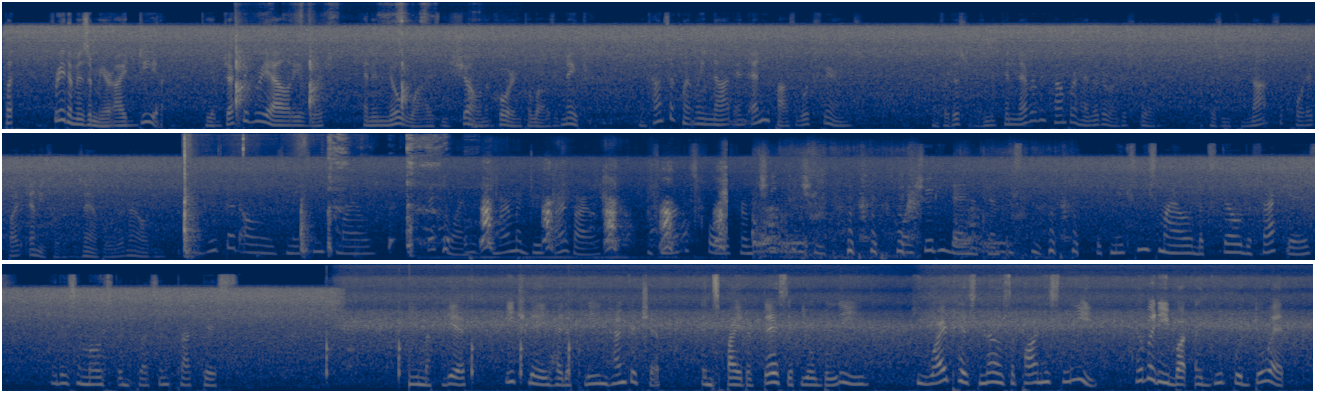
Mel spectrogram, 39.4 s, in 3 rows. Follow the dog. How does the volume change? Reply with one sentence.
The loudness of the dog goes down.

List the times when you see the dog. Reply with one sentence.
You can hear the dog from 17.4 to 23.9 s.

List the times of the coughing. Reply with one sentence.
You can hear the coughing from 16.4 to 17.9 s.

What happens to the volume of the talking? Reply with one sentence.
The volume of the talking goes down, then up.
